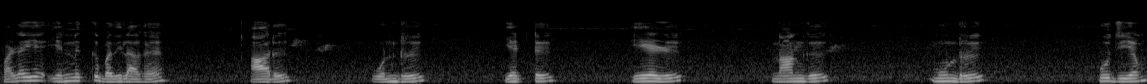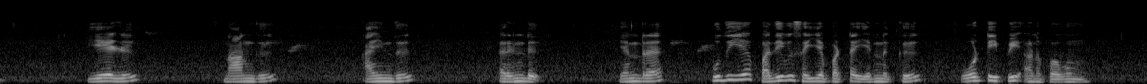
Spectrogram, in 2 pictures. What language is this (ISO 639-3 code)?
tam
